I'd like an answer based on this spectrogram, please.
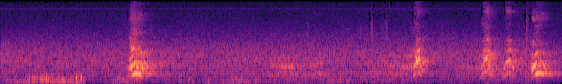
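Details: Dogs barking: a single sharp bark, then after a pause a bark and three quick ones in a row near the end, over a steady background hiss with faint low murmurs early on.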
